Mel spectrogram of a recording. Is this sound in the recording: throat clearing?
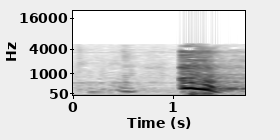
yes

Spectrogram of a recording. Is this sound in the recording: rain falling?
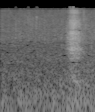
yes

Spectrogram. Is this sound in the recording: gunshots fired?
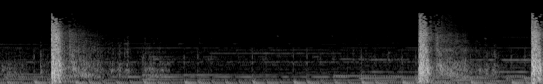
yes

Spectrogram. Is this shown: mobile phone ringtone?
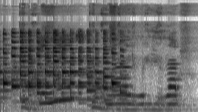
yes

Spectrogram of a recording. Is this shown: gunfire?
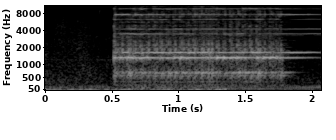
no

